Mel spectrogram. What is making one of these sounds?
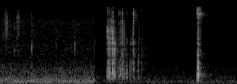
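A squeeze bottle splutters as sauce is squeezed out.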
